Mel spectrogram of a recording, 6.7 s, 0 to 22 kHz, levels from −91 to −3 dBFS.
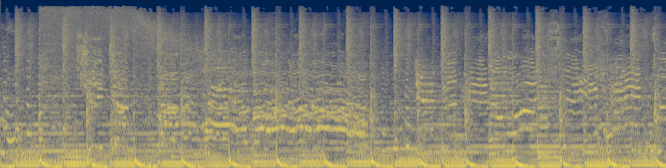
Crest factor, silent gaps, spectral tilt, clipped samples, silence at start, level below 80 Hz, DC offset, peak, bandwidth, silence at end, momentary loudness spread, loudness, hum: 12 dB; none; -4 dB/octave; under 0.1%; 0 s; -22 dBFS; under 0.1%; -4 dBFS; 19 kHz; 0 s; 2 LU; -16 LUFS; none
